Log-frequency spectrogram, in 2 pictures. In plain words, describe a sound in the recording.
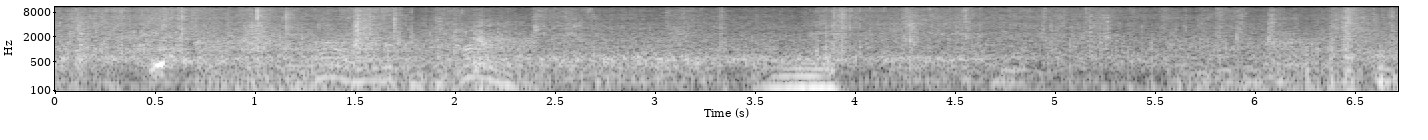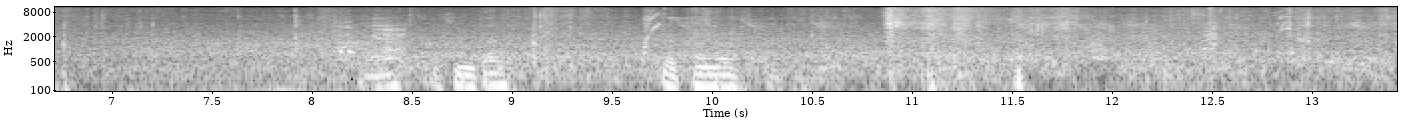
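Leafy branches rustle as they are brushed aside.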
